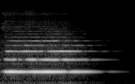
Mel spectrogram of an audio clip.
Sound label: Flute, Woodwind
